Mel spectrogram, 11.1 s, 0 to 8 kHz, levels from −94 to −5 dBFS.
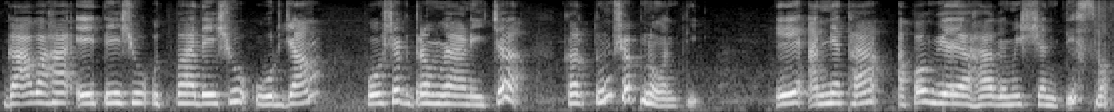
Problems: constant background noise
